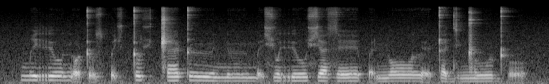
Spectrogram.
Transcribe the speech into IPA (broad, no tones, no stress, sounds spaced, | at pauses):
m i rʲ uː n o̰ ʈ ṵ z p ḛ ç ʈ u ç ǁ ɛ ʈ ʉː n ʉː m ḛ ɕ u rʲ uː ɕ ɛ z eː p ɛ̰ ɲ oː l ḛ ʈ ɛ dʲ u ŋ͡ǁ uː ɖʱ o̰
